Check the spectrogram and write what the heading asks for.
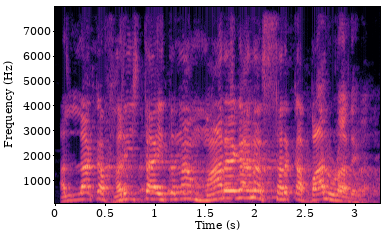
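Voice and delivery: ordinary talk, nothing marked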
